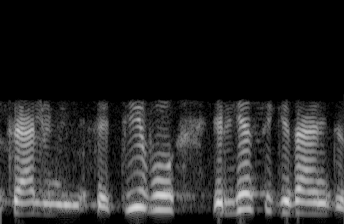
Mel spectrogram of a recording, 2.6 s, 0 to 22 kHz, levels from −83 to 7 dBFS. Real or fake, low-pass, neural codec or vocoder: real; 3.6 kHz; none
